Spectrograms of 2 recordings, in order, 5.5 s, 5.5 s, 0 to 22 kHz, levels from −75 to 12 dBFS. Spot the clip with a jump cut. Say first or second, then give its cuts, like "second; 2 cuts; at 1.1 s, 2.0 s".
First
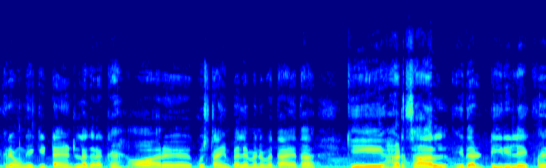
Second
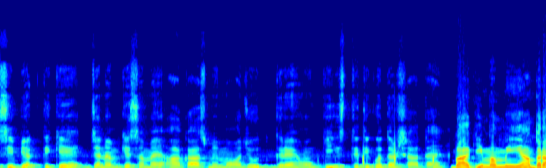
second; 1 cut; at 4.5 s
